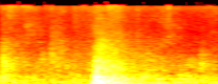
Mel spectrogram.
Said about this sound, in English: I'm going to close this door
